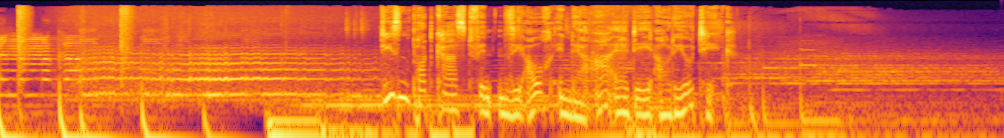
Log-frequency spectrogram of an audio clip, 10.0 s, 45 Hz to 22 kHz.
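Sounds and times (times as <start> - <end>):
mosquito buzzing: 0.6 - 4.8
low rumbling hum: 2.7 - 6.7
speech: 3.9 - 7.5.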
